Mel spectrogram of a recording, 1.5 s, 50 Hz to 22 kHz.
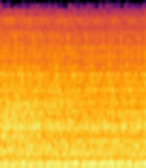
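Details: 2005 Mercedes W211 E320 CDI diesel with intermittent no-crank/no-start and ESP warning, here started without the jumper; owner suspects bad ECU: short stretch of steady, even idle with regular clatter, no misses or stumbles; normal idle.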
